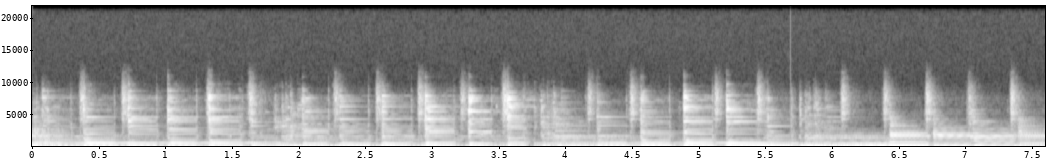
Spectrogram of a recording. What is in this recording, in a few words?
guitar bolero, Jazzmatazz loops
